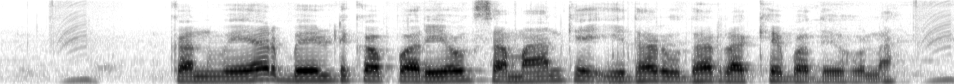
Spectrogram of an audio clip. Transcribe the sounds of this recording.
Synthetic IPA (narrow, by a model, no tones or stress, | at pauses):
kənwejəɾbelʈkapəɾjoːɡsaːmaːnkeid̪ʱəɾʊd̪ʱəɾːəkʰebəd̪eɦola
